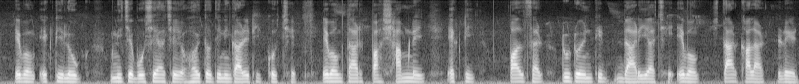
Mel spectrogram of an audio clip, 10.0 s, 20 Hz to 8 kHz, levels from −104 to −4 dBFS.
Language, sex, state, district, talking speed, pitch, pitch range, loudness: Bengali, male, West Bengal, North 24 Parganas, 150 wpm, 120 Hz, 110-125 Hz, -18 LUFS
